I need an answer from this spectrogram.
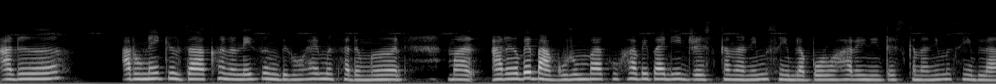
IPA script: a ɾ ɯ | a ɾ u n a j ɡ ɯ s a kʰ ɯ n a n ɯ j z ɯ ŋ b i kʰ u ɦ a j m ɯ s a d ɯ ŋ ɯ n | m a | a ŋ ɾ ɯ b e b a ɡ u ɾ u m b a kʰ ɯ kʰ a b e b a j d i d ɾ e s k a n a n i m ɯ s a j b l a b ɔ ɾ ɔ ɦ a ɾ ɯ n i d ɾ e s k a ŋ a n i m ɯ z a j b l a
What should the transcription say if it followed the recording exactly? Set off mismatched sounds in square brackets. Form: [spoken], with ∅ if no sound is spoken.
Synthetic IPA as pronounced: a ɾ ɯ | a ɾ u n a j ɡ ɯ [z] a kʰ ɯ n a n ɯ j z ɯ ŋ b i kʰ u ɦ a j m ɯ s a d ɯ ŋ ɯ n | m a | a [∅] ɾ ɯ b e b a ɡ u ɾ u m b a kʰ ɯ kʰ a b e b a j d i d ɾ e s k a n a n i m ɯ s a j b l a b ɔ ɾ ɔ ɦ a ɾ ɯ n i d ɾ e s k a [n] a n i m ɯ [s] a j b l a

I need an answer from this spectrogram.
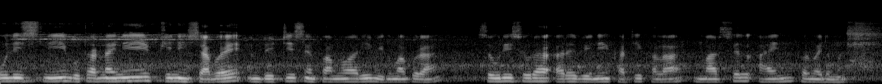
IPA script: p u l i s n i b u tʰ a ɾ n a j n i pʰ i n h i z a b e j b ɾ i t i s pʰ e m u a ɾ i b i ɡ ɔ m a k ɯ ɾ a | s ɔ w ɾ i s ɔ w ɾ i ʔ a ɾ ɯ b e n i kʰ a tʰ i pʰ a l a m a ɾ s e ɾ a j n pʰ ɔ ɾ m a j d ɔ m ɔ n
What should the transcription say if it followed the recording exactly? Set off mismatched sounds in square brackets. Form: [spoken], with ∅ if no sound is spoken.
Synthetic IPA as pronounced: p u l i s n i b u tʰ a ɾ n a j n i pʰ i n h i [s] a b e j b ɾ i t i s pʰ [a] m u a ɾ i b i ɡ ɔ m a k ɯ ɾ a | s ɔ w ɾ i s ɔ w ɾ [a] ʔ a ɾ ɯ b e n i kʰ a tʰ i [kʰ] a l a m a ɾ s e [l] a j n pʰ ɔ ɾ m a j d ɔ m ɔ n

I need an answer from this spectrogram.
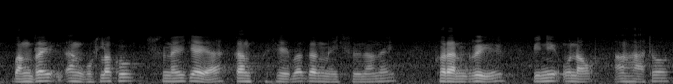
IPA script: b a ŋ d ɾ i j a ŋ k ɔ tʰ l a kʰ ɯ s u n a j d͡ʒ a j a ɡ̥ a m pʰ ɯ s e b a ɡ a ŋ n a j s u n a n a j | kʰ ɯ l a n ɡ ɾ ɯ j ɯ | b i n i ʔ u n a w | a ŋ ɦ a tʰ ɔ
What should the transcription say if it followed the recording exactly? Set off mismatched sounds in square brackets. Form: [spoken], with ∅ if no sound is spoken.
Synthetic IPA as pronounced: b a ŋ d ɾ [a] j a ŋ [ɡ] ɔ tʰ l a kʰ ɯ s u n a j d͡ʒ a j a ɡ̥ a [ŋ] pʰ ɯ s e b a ɡ a ŋ n a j s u n a n a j | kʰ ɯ [ɾ] a n ɡ ɾ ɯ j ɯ | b i n i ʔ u n a w | a ŋ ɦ a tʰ ɔ

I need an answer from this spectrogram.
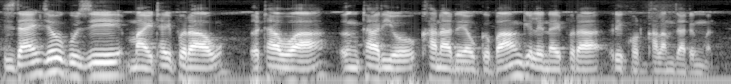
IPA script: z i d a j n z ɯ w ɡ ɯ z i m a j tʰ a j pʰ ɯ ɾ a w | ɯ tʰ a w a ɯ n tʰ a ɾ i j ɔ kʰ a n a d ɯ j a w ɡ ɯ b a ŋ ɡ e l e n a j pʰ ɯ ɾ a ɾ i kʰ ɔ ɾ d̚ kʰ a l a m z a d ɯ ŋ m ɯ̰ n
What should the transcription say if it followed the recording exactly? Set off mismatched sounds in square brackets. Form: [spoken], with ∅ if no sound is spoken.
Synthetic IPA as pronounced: z i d a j n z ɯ w ɡ [u] z i m a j tʰ a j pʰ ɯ ɾ a w | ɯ tʰ a w a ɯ [ŋ] tʰ a ɾ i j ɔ kʰ a n a d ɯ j a w ɡ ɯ b a ŋ ɡ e l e n a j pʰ ɯ ɾ a ɾ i kʰ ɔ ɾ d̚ kʰ a l a m z a d ɯ ŋ m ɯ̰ n

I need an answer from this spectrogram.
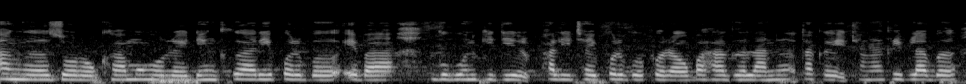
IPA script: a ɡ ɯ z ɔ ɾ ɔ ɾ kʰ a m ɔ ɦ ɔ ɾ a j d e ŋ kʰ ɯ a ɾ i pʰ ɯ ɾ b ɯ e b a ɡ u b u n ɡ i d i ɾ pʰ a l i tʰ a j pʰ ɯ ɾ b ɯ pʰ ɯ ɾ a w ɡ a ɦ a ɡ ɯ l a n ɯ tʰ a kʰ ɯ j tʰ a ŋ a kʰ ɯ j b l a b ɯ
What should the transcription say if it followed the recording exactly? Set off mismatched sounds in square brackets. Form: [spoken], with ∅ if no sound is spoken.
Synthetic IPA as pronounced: a [ŋ] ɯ z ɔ ɾ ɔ [∅] kʰ a m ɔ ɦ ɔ ɾ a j d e ŋ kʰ ɯ a ɾ i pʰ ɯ ɾ b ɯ e b a ɡ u b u n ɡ i d i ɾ pʰ a l i tʰ a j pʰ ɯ ɾ b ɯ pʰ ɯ ɾ a w [b] a ɦ a ɡ ɯ l a n ɯ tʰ a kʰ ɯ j tʰ a ŋ a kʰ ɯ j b l a b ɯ

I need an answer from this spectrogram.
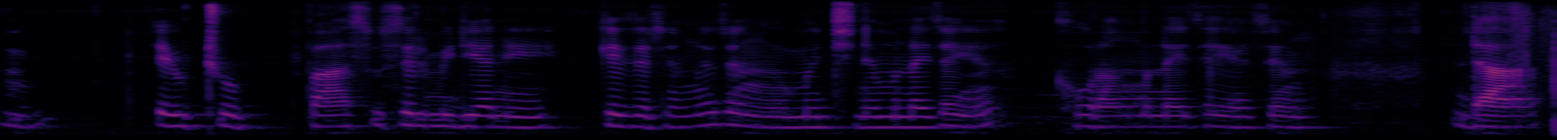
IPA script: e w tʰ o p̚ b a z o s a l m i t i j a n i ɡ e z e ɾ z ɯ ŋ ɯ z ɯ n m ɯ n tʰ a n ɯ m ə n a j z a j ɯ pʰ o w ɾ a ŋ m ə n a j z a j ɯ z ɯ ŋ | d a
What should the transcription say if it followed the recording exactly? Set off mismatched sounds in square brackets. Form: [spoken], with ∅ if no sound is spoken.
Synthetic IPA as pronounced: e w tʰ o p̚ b a [s] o s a l m i [d] i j a n i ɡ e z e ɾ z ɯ ŋ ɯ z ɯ [ŋ] m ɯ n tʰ [i] n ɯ m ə n a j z a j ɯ [kʰ] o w ɾ a ŋ m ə n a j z a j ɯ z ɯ ŋ | d a

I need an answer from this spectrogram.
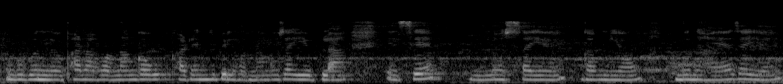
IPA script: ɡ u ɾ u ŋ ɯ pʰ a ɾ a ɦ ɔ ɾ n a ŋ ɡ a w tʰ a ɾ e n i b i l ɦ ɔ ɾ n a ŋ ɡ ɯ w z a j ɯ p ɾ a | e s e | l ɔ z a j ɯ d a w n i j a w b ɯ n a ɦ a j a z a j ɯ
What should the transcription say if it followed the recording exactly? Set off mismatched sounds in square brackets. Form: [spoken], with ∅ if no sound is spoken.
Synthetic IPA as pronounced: ɡ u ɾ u [n] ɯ pʰ a ɾ a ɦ ɔ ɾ n a ŋ ɡ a w [kʰ] a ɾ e n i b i l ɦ ɔ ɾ n a ŋ ɡ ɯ w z a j ɯ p [l] a | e s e | l ɔ [s] a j ɯ [ɡ] a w n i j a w b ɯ n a ɦ a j a z a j ɯ

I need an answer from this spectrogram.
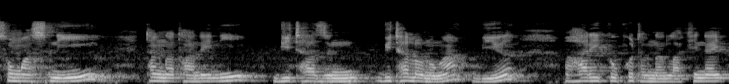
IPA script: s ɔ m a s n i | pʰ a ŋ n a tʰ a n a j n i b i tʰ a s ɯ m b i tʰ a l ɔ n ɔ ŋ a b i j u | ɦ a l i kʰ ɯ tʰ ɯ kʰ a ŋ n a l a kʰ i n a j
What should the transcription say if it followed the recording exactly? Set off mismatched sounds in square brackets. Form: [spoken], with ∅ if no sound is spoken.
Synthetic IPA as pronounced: s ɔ m a s n i | [tʰ] a ŋ n a tʰ a n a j n i b i tʰ a [z] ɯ [ŋ] b i tʰ a l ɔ n ɔ ŋ a b i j [ɯ] | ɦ a [ɾ] i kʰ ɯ [pʰ] ɯ [tʰ] a ŋ n a l a kʰ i n a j

